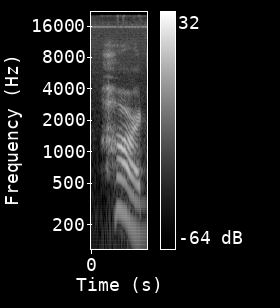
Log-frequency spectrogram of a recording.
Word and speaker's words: Hatha: I'm lilas folen and I welcome you to haa yoga class as you know Hatha Yoga is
